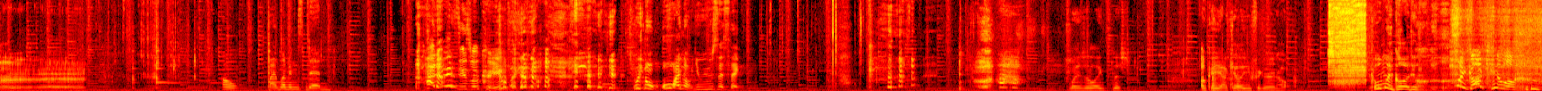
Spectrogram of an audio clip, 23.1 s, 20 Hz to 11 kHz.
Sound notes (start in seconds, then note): 0.1 juice gushing; 7.4 laughs; 13.0 laughs; 14.5 gasps; 19.9 bottle sprays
